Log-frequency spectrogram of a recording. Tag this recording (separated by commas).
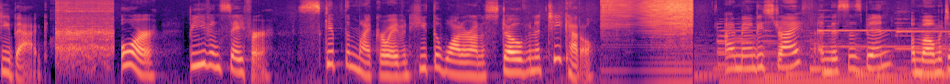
Speech, Music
